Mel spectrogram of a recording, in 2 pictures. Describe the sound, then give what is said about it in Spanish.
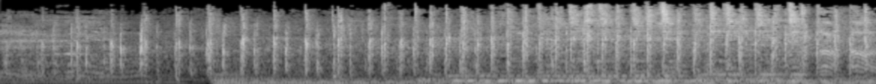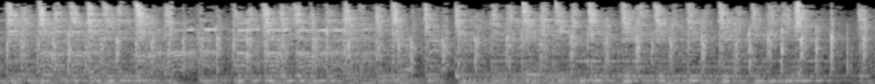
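Rapid, sharp heel-and-toe taps from a male flamenco dancer's footwork on stage rattle out in dense, driving bursts over a steady bed of guitar and low accompaniment, loud and continuous throughout. “Escucha su taconeo.”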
